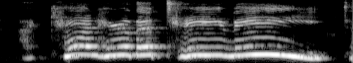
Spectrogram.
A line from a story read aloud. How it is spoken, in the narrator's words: Ty hollered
